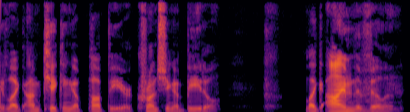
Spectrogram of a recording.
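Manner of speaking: ordinary delivery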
